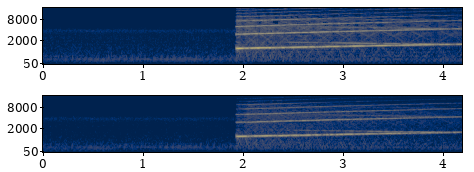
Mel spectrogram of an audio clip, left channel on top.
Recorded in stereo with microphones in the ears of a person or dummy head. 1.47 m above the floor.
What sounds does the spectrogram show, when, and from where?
1.9 s a siren: 80° left, 5.5 m; by 4.2 s 55° left (ahead or behind), 5.5 m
